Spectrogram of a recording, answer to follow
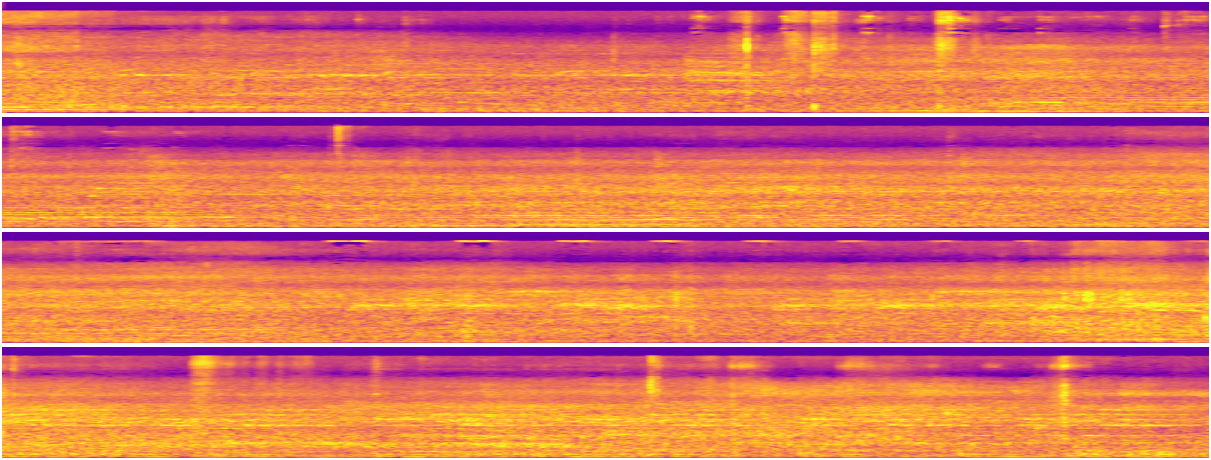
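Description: Steady city street traffic noise: vehicles running past, with no single sound standing out.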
